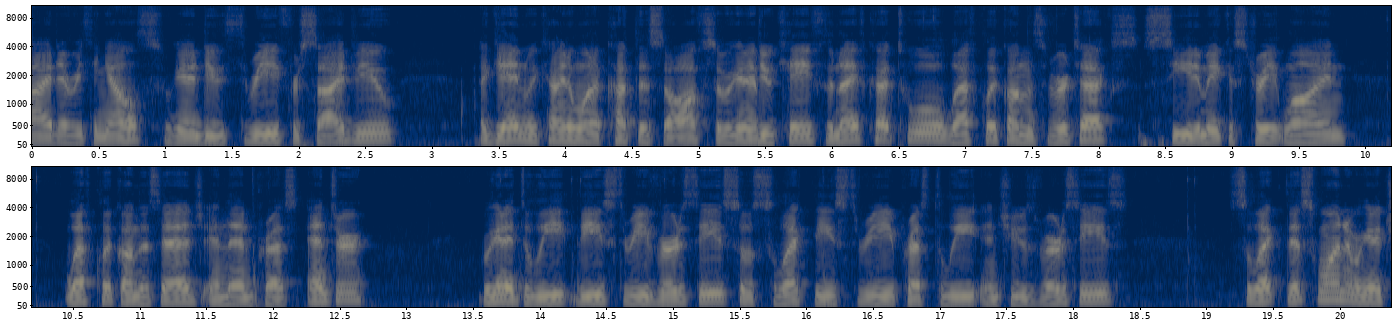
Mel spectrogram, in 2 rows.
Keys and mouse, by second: 1.3 KP_3, 5.4 k, 13.8-18.1 right drag, 16.3 Delete, 19.0-20.3 right drag.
